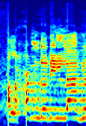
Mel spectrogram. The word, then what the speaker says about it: আলহামদুলিল্লাহ: আলহামদুলিল্লাহি রাব্বিল আলামিন। আলহামদুলিল্লাহ, গলার ভেতর থেকে হ্যাঁ এটা উচ্চারণ করবেন দয়া করে।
